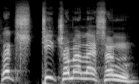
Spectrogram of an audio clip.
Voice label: battlecry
